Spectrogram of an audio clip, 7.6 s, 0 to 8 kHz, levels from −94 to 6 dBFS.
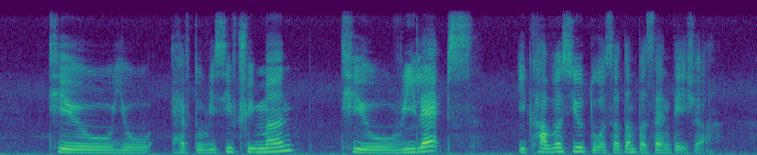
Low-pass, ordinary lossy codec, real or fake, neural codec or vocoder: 7.2 kHz; none; real; none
